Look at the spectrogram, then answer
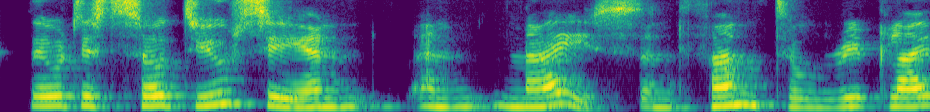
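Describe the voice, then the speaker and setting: A woman with an Icelandic accent, fairly high in pitch, in a dark, mellow tone with fairly even intonation, over a quiet background. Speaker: film director. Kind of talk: interview. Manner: halting.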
